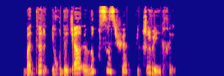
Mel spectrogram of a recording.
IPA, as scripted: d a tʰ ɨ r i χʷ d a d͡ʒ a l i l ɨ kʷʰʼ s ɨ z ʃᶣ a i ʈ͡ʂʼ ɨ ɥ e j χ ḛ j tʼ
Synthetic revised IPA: b a tʰ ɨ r i χʷ d a d͡ʒ a l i l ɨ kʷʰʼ s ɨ z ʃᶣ a i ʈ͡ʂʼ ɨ ɥ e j χ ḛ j tʼ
